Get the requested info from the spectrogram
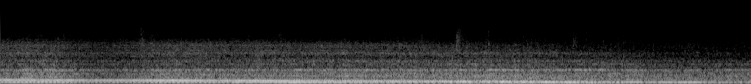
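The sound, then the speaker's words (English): The heavy engines of six big trucks in a caravan idle with a steady, deep rumble, one low tone slowly sliding down in pitch as it settles, no voices heard. “Look at the size of those trucks, will you?”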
